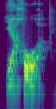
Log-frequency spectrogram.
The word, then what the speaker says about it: Yahweh: Whether you speak English, Spanish, Yahweh's name is Hebrew. I don't care if you speak English, Chinese, Mandarin, uh, or whatever angel. There's a many, many, many languages in the earth. The pronunciation and the saying cannot change. It is still Yahwh.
